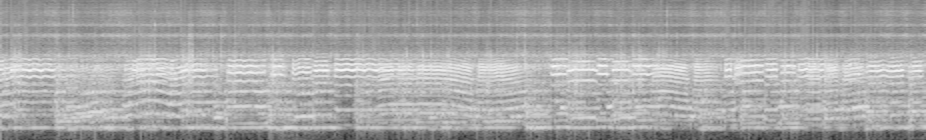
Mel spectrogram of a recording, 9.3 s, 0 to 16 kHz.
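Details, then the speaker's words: Second HMV No. 4 reproducer, just rebuilt, comparison test on Victrola VV-50 with brand-new mainspring: clear, full band music, steady tone, no buzz, rattle or distortion; sounds like a decent reproducer. "Victrola 50, the jazz age lives. Well, that sounds like a decent reproducer."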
